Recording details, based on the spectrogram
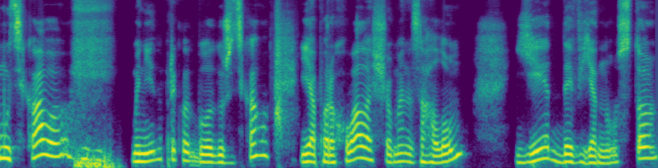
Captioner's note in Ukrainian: сопіння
